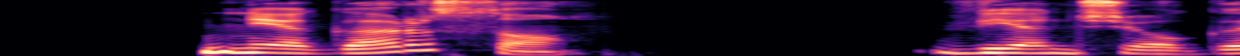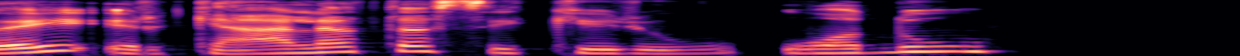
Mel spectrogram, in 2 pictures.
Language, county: Lithuanian, Vilnius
